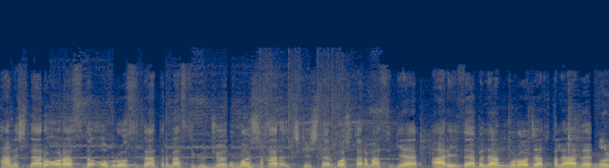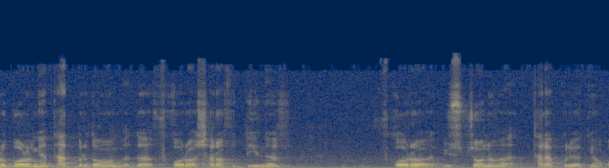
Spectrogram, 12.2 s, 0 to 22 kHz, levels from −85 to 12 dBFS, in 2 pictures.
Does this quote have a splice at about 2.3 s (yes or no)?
yes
